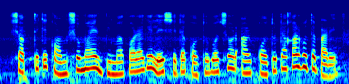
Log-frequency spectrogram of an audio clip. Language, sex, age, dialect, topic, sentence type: Bengali, female, 18-24, Northern/Varendri, banking, question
